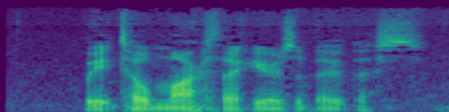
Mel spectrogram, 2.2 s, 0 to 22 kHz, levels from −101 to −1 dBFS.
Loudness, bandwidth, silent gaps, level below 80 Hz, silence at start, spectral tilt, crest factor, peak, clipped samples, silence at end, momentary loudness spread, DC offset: -28 LUFS; 16 kHz; none; -46 dBFS; 0.4 s; -5 dB/octave; 22 dB; -8 dBFS; under 0.1%; 0.15 s; 8 LU; under 0.1%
